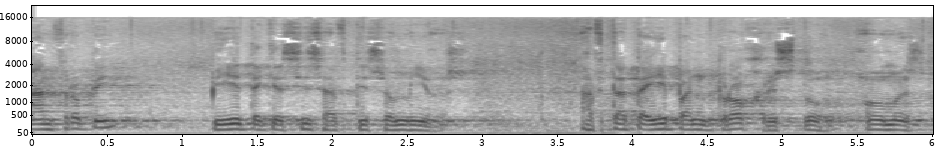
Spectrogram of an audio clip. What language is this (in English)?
Greek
